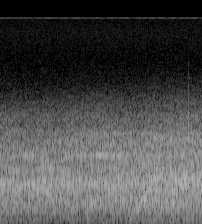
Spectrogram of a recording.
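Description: Hockey arena crowd noise: a steady roar from the spectators, growing slightly louder.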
